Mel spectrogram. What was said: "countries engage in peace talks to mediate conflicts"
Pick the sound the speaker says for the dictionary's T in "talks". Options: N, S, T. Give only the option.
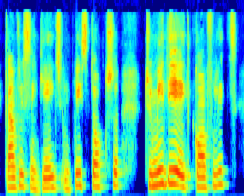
T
